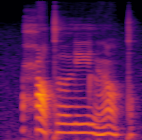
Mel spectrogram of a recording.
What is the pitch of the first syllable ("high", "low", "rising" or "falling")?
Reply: falling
